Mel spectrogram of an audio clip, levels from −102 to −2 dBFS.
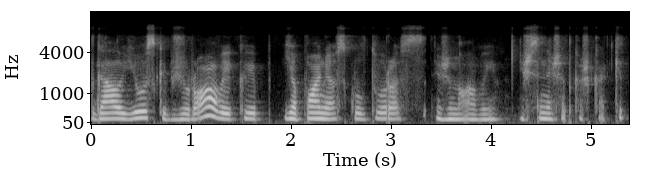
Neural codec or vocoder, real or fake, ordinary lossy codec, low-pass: none; real; Opus, 32 kbps; 7.2 kHz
